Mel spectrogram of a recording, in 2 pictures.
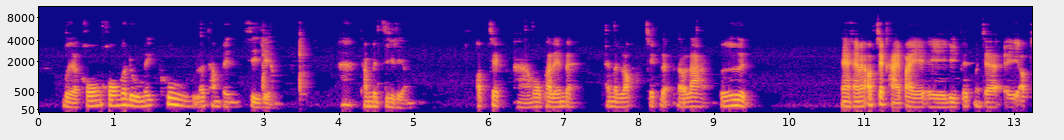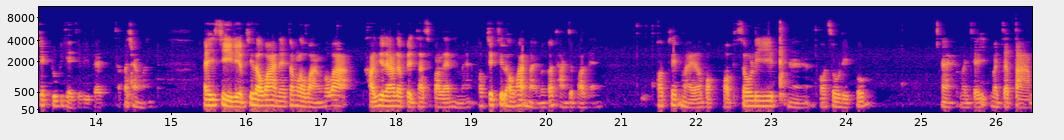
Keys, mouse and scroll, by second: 0.2-0.7 drag, 4.4 click, 6.3 click, 7.4 click, 8.6-11.0 drag, 16.6-17.1 drag, 21.1 click, 21.3 click, 23.4-24.6 drag.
